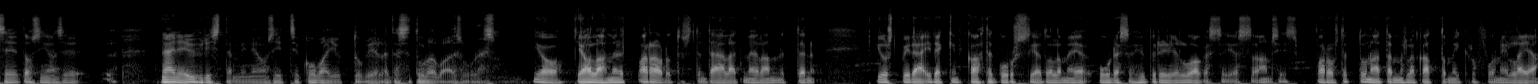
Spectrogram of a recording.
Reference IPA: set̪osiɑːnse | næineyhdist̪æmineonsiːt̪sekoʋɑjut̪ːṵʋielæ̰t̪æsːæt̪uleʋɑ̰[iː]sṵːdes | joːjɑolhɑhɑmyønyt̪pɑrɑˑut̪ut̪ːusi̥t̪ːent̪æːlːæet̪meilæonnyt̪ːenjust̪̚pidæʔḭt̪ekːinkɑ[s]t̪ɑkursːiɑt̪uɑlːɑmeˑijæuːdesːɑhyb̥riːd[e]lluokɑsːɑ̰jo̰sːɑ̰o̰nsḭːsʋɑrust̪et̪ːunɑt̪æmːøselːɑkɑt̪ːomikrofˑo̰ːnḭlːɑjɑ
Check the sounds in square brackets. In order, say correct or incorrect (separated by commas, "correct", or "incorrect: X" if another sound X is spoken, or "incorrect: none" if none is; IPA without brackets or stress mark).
incorrect: i, incorrect: h, incorrect: i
